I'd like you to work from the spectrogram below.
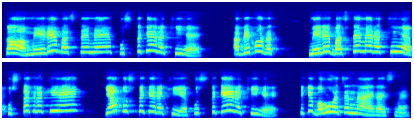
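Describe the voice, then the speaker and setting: Very high-voiced woman teacher explaining grammar. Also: very animated, unhurried. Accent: Hindi. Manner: patient, explanatory, often checks with "है ना", "ठीक है". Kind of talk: Hindi grammar lesson.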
